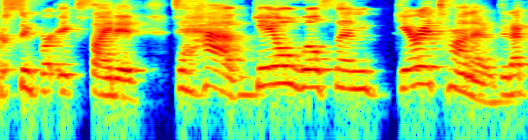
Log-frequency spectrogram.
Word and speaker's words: Wilson-Giarratano: And today I am super, super excited to have Gail Wilson-Giarratano, did I pronounce that correctly?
